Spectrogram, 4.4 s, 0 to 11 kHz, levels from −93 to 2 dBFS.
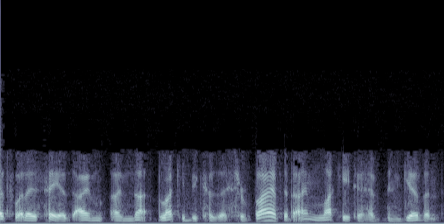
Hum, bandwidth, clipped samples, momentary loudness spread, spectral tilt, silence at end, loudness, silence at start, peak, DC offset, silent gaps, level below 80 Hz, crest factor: none; 3.8 kHz; under 0.1%; 9 LU; -9 dB/octave; 0.05 s; -23 LUFS; 0 s; -6 dBFS; 2%; none; -60 dBFS; 16 dB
